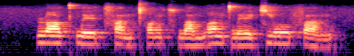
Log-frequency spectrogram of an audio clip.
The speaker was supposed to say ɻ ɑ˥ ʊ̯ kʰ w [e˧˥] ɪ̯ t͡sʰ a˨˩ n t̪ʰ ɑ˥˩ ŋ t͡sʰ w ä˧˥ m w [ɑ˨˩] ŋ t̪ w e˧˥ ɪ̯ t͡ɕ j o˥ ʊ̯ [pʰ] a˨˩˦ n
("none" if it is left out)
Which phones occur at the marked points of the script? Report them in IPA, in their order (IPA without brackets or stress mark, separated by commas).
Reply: e˧˥, ɑ˥˩, f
